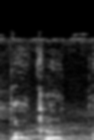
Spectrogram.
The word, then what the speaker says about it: Bargoed: Uh, so I was born up there outside Bargoed, pronounced buggered by the locals.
